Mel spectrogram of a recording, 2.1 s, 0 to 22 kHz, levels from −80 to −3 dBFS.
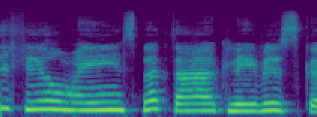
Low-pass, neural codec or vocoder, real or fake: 14.4 kHz; codec, 44.1 kHz, 2.6 kbps, DAC; fake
